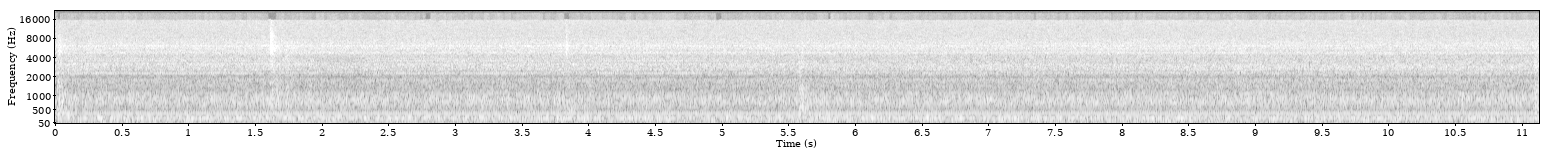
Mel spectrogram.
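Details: Furnace running after 10 PM (08-20-14), heard through the main duct across three levels and recorded here in the utility room. A constant loud roar with a steady low hum and an even mid tone; the furnace is noisy and the cause is unknown.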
